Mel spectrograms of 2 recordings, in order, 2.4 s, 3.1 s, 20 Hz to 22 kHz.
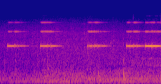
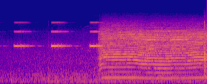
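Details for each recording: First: long beep, flashes green, flashes red, and it beeps at you like multiple times. It didn't take the code. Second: Kwikset 914 smart deadbolt: three short high keypad beeps, then steady motor whirr as the bolt drives open after the entered code is accepted.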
